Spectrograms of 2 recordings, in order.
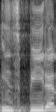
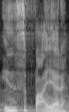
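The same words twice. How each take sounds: First: इंस्पायर said as in-spi-re, short i and a final e; इंस्पायर mispronounced in-spi-re, the way not to say it; wrong pronunciation. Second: इंस्पायर said in-spaa-yar with an aay sound; इंस्पायर as in-spaa-yar, the aay clearly drawn; correct pronunciation. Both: Shown as a demonstration. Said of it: "इसे इंस्पायर नहीं पढ़ेंगे".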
